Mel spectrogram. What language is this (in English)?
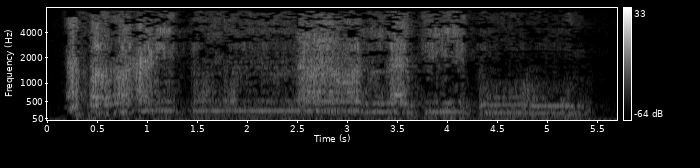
Arabic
